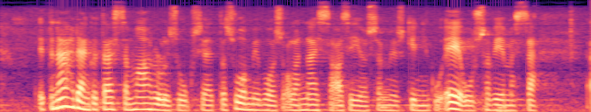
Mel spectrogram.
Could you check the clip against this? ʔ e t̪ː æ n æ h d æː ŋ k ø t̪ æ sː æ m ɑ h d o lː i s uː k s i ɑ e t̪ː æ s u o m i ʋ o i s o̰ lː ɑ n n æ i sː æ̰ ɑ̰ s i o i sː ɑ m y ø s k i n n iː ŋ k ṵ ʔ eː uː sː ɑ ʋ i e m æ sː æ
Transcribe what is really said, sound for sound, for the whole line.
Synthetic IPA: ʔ e t̪ː æ n æ h d æː ŋ k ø t̪ æ sː æ m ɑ h d o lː i s uː k s i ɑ e t̪ː æ s u o m i ʋ o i s o̰ lː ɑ n n æ i sː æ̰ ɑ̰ s i o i sː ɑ m y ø s k i n n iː ŋ k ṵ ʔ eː uː sː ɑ ʋ i e m æ sː æ

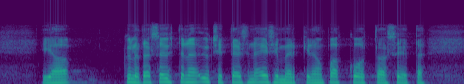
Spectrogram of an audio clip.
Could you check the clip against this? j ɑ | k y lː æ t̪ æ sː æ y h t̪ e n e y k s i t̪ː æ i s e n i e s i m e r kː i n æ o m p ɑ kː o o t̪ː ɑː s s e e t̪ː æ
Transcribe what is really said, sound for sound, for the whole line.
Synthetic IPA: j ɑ | k y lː æ t̪ æ sː æ y h t̪ e n æ y k s i t̪ː æ i s e n æ e s i m e r kː i n æ o m p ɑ kː o o t̪ː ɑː s s e e t̪ː æ

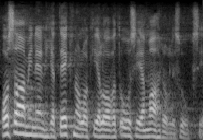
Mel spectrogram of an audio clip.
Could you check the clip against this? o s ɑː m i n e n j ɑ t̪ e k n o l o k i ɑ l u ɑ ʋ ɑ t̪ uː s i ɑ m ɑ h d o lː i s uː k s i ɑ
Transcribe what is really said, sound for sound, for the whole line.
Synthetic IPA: o s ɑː m i n e n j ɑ t̪ e k n o l o k i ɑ l u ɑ ʋ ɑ t̪ uː s i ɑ m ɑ h d o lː i s uː k s i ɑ

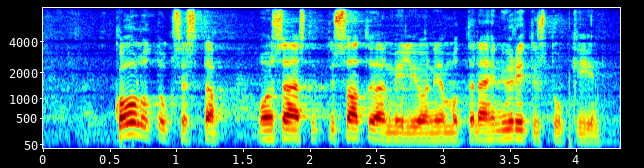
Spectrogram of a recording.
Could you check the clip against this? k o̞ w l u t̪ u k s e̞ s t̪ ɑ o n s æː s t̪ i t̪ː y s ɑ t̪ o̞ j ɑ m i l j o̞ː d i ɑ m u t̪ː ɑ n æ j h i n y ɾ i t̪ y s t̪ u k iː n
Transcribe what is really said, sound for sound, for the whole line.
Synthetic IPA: k o̞ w l u t̪ u k s e̞ s t̪ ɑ o n s æː s t̪ e t̪ː y s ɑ t̪ o̞ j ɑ m i l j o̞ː n i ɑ m u t̪ː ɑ n æ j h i n y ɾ i t̪ y s t̪ u k iː n

